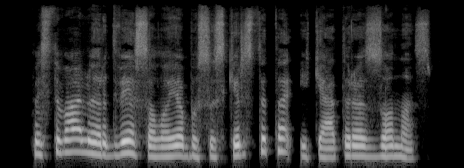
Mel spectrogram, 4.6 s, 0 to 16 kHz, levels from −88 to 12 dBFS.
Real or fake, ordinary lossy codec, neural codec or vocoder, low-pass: fake; MP3, 96 kbps; vocoder, 44.1 kHz, 128 mel bands, Pupu-Vocoder; 14.4 kHz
